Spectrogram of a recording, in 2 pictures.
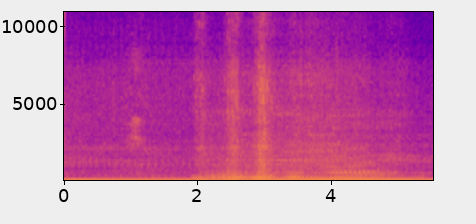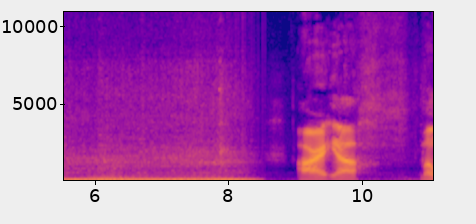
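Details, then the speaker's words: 4.6 V8, run on long tube headers with no exhaust: loud, deep rumble rising and falling smoothly with each throttle blip, no knocks or misses; healthy normal revving. "about to start her up with no exhaust just long tubes you know we all want to hear that let's see what she sounds like it's gonna be loud yeah it's a 4.6"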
